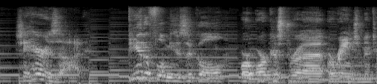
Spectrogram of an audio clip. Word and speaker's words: Scheherazade: i don't know how to say it it's scheherazade scheherazade beautiful musical or orchestra arrangement or something like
